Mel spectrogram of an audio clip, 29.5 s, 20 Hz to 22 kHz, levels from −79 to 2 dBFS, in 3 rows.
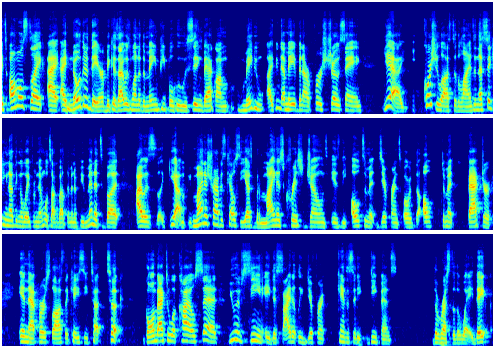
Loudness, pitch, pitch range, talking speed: -23 LUFS, 175 Hz, 160-195 Hz, 215 wpm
